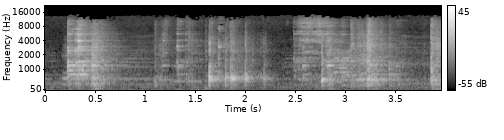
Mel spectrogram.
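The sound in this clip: Dishes and cutlery clatter and clink as breakfast remains of syrup, marshmallow fluff and bacon are cleared up in a kitchen, in several irregular bursts of scraping, knocking and ringing metal on crockery.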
